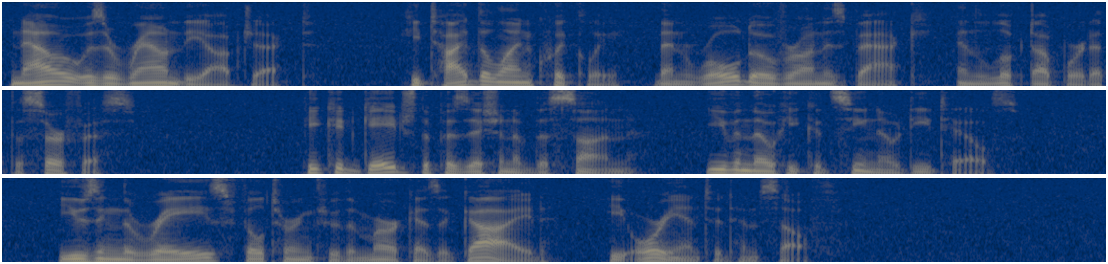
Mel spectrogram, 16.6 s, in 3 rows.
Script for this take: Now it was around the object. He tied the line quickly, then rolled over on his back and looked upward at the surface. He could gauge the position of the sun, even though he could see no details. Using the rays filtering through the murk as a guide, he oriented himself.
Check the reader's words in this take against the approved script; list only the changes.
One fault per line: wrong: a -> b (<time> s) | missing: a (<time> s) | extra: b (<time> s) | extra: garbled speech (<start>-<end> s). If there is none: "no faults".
no faults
